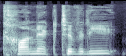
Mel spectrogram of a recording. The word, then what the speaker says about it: connectivity: way of pronouncing it you're mad that I didn't say connectivity like con like Connecticut connectivity yeah that that much more common pronunciation Hartford connectivity so wait was online already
